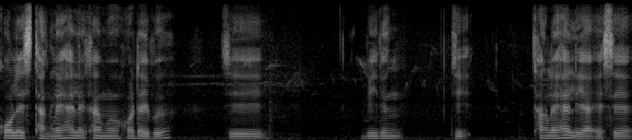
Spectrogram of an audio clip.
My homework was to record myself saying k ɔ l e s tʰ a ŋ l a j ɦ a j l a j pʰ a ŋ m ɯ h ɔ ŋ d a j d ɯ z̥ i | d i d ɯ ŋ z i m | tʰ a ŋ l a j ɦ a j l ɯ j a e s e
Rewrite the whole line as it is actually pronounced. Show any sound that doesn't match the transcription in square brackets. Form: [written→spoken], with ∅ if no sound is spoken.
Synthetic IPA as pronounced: k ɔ l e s tʰ a ŋ l a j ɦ a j l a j [pʰ→kʰ] a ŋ m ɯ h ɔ [ŋ→∅] d a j [d→b] ɯ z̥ i | [d→b] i d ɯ ŋ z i [m→∅] | tʰ a ŋ l a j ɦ a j l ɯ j a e s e

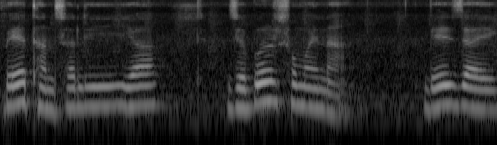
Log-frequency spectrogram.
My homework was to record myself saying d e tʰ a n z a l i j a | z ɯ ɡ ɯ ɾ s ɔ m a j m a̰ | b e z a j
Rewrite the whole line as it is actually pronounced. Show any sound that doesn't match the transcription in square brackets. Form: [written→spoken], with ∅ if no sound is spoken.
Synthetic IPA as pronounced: [d→b] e tʰ a n [z→s] a l i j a | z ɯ [ɡ→b] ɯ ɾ s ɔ m a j [m→n] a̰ | b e z a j

